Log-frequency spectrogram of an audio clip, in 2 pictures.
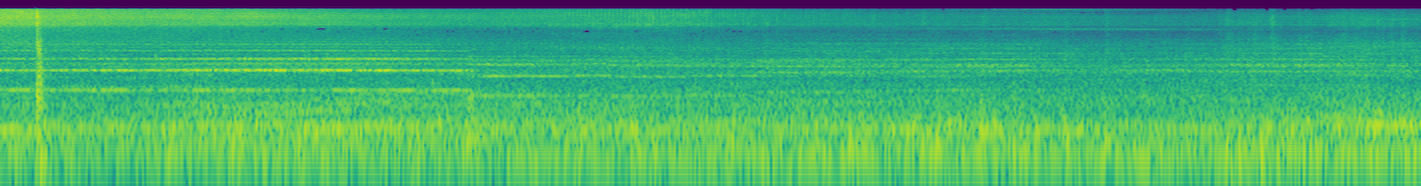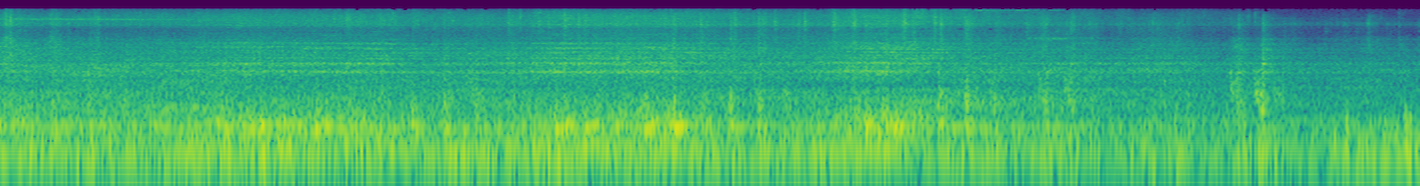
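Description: RegioJet electric locomotive pulling its train out and passing close by, its electric drive whining in tones that jump in pitch several times as it gathers speed. The passenger coaches follow, rumbling with repeated wheel clicks over the rail joints, and the sound fades a little near the end as the train draws away.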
